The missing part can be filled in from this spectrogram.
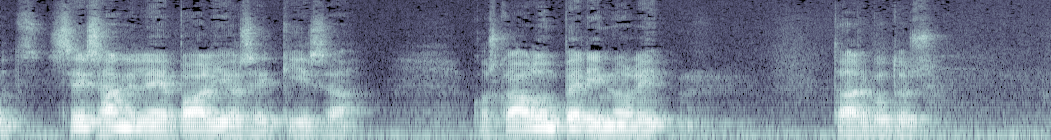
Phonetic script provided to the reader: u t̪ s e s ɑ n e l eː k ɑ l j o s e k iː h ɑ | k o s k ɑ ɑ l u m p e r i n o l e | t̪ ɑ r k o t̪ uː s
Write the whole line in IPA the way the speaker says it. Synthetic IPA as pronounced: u t̪ s e s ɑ n e l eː p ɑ l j o s e k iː s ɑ | k o s k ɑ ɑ l u m p e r i n o l i | t̪ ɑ r k o t̪ u s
